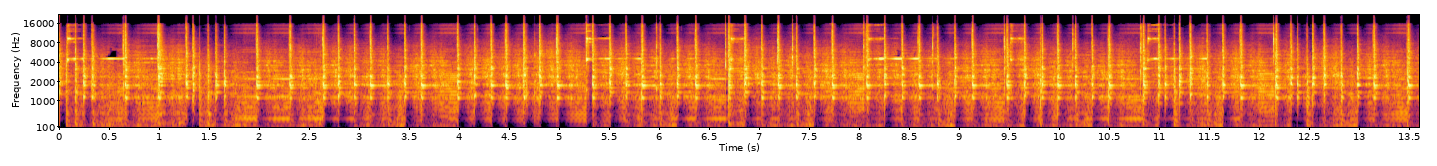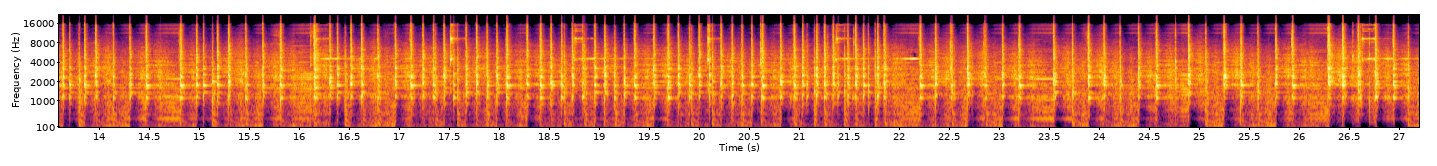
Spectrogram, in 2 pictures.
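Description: Thavil solo: rapid, unbroken strokes, the player's capped fingers striking the drum's right-hand head in a fast, dense rhythm.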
